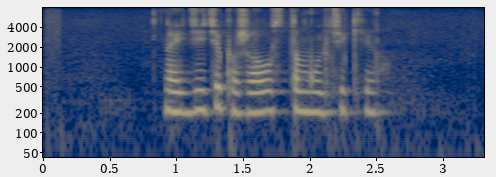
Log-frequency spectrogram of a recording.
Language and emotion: Russian, neutral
